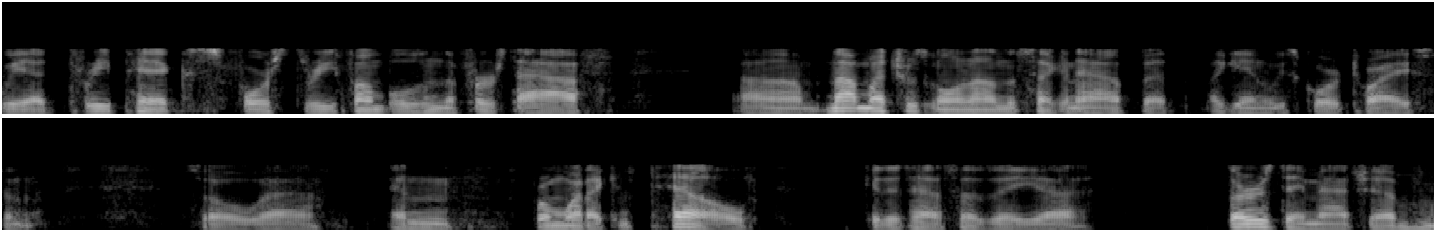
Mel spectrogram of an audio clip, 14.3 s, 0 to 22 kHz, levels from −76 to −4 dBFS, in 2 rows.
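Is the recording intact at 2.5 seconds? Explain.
No, at 2.5 seconds the speech is running through the iLBC codec, as it is for the whole clip. Everything above 4 kHz is gone, so it has that thin narrowband phone quality. Each short frame, which sounds like 20 ms ones, gets its excitation coded on its own without borrowing from the one before, and that leaves the voice plainly rough and a bit synthetic. The damage fits a rate around 15 kbps.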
